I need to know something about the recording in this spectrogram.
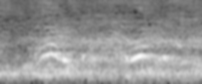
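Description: A crowd of young schoolchildren's voices shouting excitedly all at once, with several high rising-and-falling whoops standing out above the din.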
